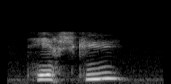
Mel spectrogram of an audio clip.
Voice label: "hirschkueh", alsace

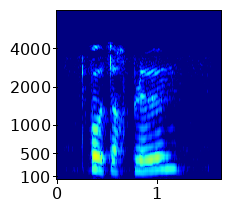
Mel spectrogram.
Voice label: "butterbluem", alsace

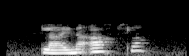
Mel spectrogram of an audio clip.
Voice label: "kleine erbsle", alsace

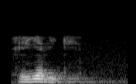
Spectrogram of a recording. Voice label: "riewig", alsace; meteo

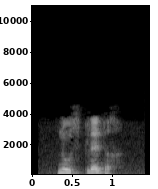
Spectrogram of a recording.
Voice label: "nussblatter", alsace

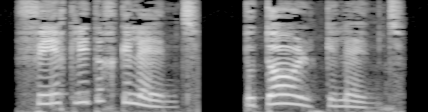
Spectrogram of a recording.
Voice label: "total gelahmt", alsace; medecine

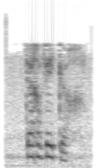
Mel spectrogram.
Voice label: "wecker", alsace

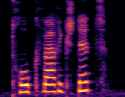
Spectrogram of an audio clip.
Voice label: "druckwarikstatt", alsace

